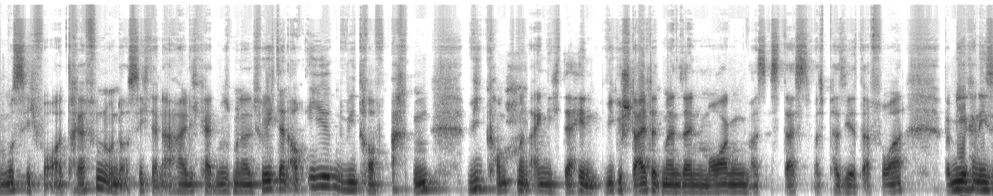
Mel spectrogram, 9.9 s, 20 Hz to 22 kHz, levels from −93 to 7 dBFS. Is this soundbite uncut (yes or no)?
no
